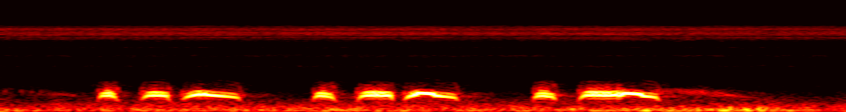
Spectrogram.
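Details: Spotted dove calling at a ground trap where a decoy bird meets fierce wild doves. Three phrases of low coos follow one another, each with quick short hoots leading into a longer slurred note, with a faint trailing tail after the last.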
